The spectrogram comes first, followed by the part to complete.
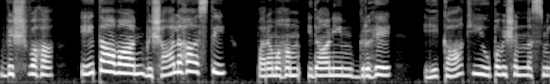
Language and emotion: Sanskrit, sad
